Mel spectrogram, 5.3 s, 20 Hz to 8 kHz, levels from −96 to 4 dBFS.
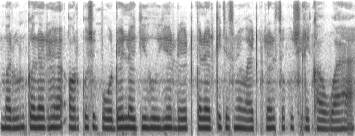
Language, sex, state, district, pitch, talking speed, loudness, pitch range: Hindi, female, Chandigarh, Chandigarh, 210 Hz, 225 wpm, -19 LUFS, 200-215 Hz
